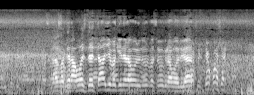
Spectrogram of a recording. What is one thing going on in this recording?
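A man speaks animatedly close to a phone.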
